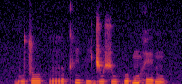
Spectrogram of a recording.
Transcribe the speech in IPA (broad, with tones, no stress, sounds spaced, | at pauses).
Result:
ɡ uː˨ t͡s o˦ | r ʊ˨ kʰ i˦˨ p iː˨ d͡ʒ uː˨ ʃ uː˨ kʷ a˦ ɓ ũ˦ h eː˨ ɗ ũ˨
